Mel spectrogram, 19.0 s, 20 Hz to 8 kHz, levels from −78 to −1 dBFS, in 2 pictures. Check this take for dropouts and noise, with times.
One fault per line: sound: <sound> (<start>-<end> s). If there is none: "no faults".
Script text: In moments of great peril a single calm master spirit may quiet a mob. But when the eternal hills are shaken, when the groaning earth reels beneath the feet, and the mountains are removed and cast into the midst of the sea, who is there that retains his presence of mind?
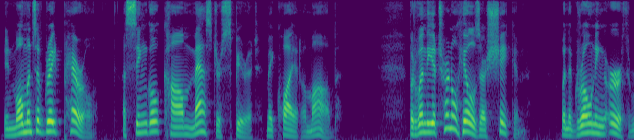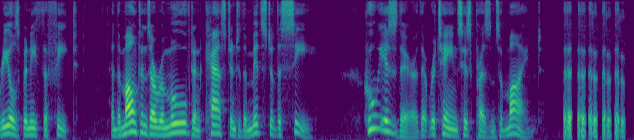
sound: laugh (18.0-18.9 s)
